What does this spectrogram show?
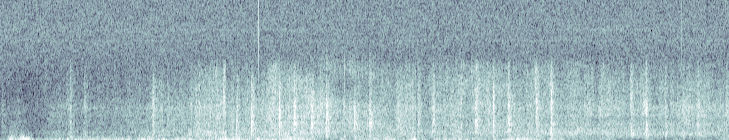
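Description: Diesel locomotives hauling a ballast train pass close by. There is a low engine rumble, and the wheels clatter rapidly over the rail joints, densest in the middle of the pass.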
